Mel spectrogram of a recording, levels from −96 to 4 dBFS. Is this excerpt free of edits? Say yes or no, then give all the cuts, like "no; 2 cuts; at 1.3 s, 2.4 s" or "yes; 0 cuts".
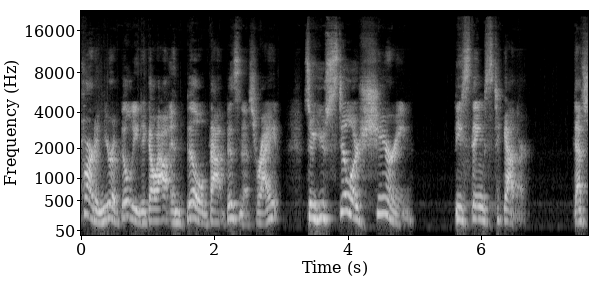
yes; 0 cuts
